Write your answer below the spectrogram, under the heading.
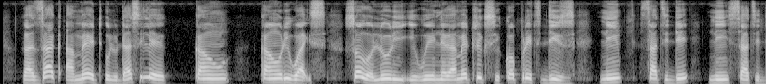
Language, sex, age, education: Yoruba, male, 15-29, tertiary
